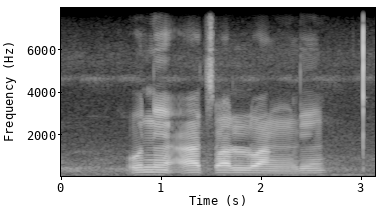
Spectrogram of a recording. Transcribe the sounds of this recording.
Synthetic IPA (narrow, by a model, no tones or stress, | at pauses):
ʊ̰nɛʔat͡sʼwal̩lwaŋ̩lɪ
